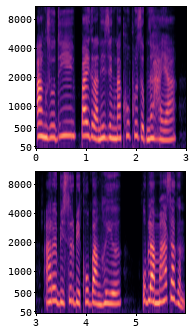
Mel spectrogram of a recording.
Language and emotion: Bodo, fearful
